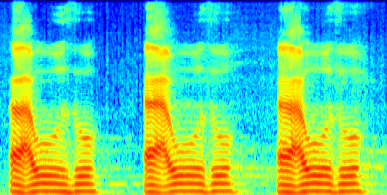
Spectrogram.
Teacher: همزة فتحة آ، عين ضمة عو، أعو، واو سكون مضى طبيعي عو، أعو، ذال ضمة ذو، أعوذ، أعوذ، أعوذ، أعوذ، أعوذ، أعوذ، أعوذ. مخرج الذال طرف اللسان مع أطراف الثنايا العليا، العين تخرج من الحلق.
